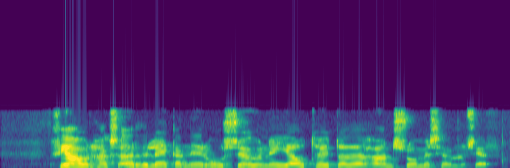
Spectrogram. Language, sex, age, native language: Icelandic, female, 12, Icelandic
